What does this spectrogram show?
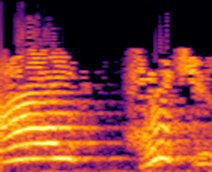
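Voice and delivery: high, loud scream.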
